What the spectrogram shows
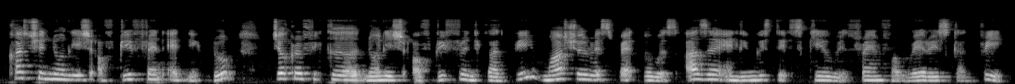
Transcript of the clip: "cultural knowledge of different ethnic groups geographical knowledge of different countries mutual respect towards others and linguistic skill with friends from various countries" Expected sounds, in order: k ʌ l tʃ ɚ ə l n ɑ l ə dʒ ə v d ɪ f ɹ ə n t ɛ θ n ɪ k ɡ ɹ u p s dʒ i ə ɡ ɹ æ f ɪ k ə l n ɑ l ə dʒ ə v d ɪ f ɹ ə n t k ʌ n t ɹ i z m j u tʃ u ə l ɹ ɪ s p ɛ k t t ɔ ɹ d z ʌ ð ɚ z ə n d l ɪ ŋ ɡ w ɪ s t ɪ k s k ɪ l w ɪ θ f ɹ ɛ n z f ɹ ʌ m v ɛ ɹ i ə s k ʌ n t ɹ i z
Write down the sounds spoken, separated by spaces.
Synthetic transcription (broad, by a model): k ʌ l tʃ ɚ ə n ɑ l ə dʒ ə f d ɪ f ɹ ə n t ɛ t n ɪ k ɡ ɹ u p dʒ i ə ɡ ɹ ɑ f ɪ k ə l n ɑ l ə dʒ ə f d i f ɹ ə n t k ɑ n t ɹ i m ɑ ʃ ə l ɹ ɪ s p ɛ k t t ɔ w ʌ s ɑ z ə n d l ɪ ŋ ɡ w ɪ s t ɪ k s k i l w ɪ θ f ɹ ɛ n f ɹ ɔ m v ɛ ɹ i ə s k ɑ n t ɹ i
